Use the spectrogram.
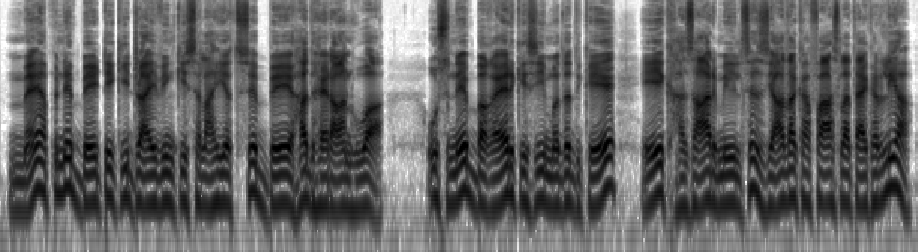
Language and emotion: Urdu, surprised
